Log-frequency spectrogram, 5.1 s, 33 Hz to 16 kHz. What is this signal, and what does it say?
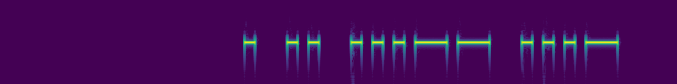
Morse code, heard as a keyed tone, about 15 wpm, 700 Hz. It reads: EI3V
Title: DXCC-100 Call Signs - 4 Characters - Repeated 3x - 15wpm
